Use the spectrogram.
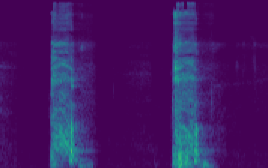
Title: batuk batuk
